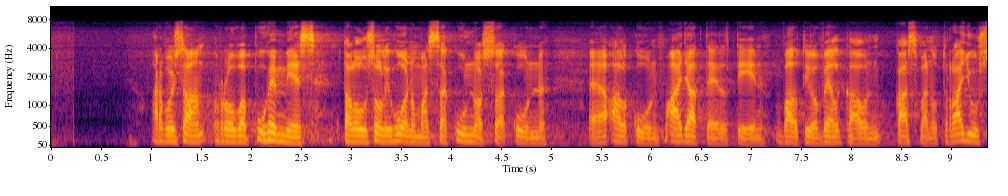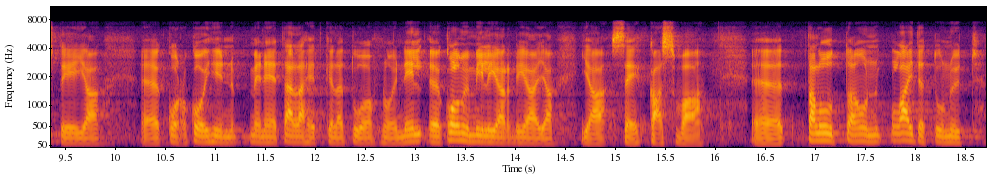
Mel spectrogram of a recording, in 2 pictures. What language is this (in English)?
Finnish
